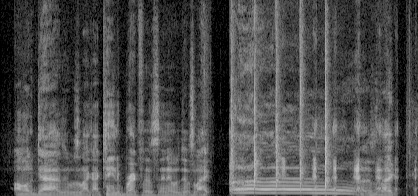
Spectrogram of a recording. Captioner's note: applause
